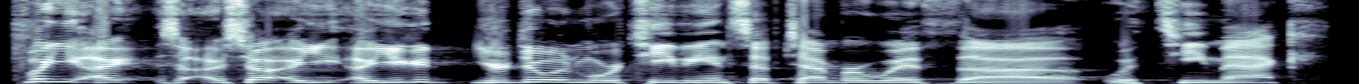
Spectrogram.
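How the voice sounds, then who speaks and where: A man's voice: high-pitched, steady tone, normal speed, a bit bright. A man hosting a casual sports talk interview, talking in wordy, rambling questions with false starts. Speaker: sports show host.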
